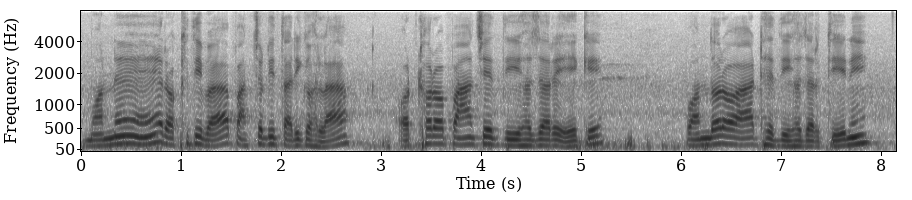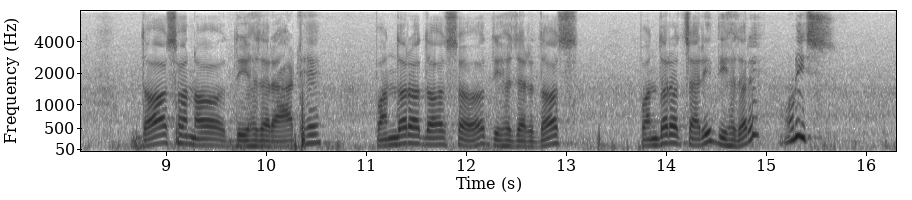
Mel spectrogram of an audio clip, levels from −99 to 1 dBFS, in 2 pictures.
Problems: none marked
